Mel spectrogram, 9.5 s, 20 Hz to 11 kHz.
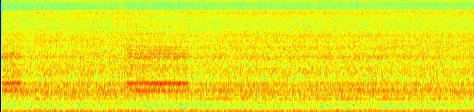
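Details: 2016 Ford F-150 at idle: low drone with a brief whine-like tone; unidentified engine noise, cause unknown.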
